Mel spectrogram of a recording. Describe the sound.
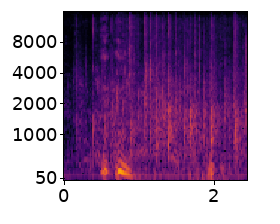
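A voice speaks briefly, then an audience breaks into scattered, irregular clapping at a moderate level, with talk murmuring underneath.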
